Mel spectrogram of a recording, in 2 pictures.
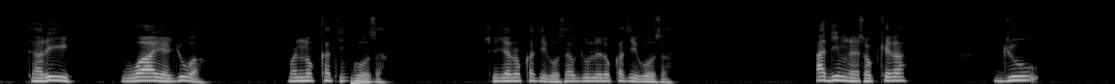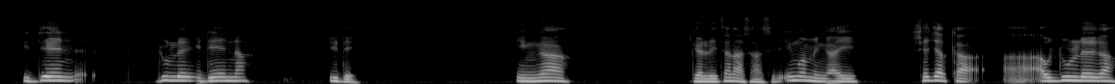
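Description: At 3.41 s after "mana ukka", then 8.53 s and 13.05 s, bursts of packet loss drop about 100, 60 and 60 ms. Concealment continues the last sound and fades it, visible as a smeared, decaying tail and then an abrupt restart.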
